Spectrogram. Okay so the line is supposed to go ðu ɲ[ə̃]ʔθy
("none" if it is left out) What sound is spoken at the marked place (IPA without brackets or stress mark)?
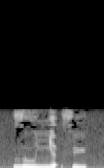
ə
